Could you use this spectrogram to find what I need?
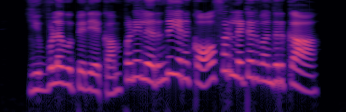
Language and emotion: Tamil, surprised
